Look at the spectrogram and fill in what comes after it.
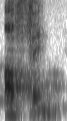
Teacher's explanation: we pronounce this word with a silent T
